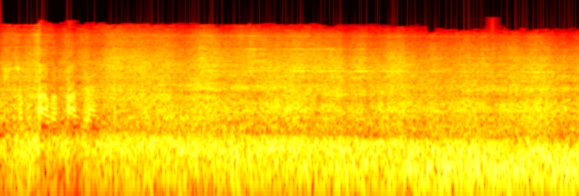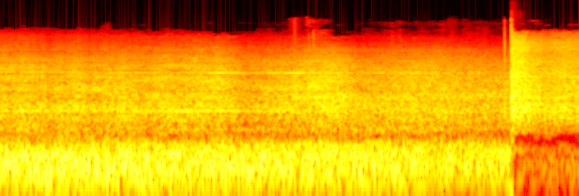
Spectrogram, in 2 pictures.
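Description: A fixed-wing airplane roars steadily at LEVC airport in Valencia, a loud broadband engine rush holding for about eleven seconds before cutting off, with air traffic control radio speech over it.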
